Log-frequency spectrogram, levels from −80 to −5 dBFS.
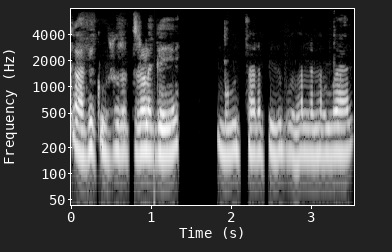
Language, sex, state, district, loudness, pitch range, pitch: Hindi, male, Bihar, Araria, -16 LUFS, 170-180 Hz, 175 Hz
